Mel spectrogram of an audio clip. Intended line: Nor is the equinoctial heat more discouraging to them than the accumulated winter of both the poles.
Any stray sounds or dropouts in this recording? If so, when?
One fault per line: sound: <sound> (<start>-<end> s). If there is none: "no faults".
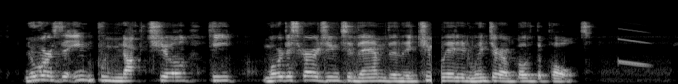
sound: dropout (4.3-4.4 s)
sound: chirp (6.2-6.6 s)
